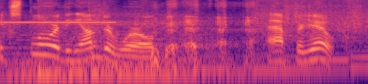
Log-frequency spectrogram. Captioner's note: evil laugh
